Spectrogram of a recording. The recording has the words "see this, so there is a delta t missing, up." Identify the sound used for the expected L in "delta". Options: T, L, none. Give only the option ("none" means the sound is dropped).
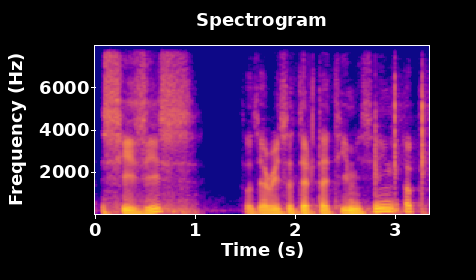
L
